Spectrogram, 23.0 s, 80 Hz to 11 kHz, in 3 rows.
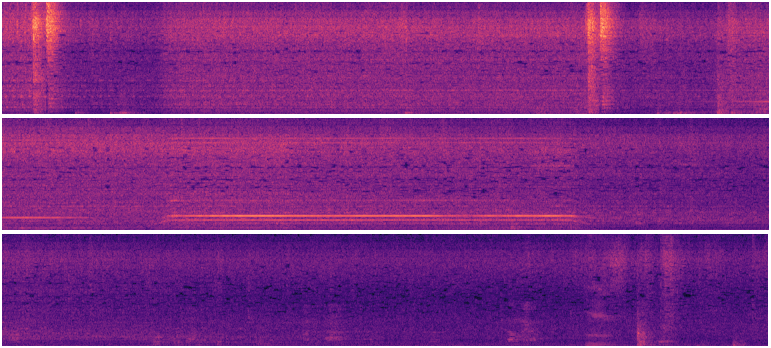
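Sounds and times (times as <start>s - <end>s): high machine whine: 7.0s - 13.7s
lathe machine hum: 7.0s - 13.8s.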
